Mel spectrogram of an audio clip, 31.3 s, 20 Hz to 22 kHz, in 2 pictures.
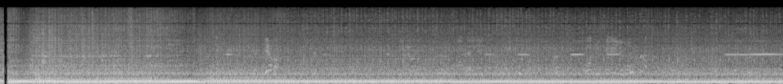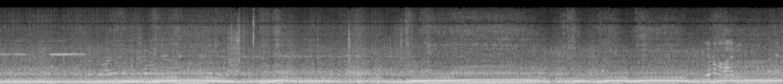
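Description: Off-road 4x4 engine running at a steady idle, then revved up and down again and again as the vehicle crawls through mud and climbs out.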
